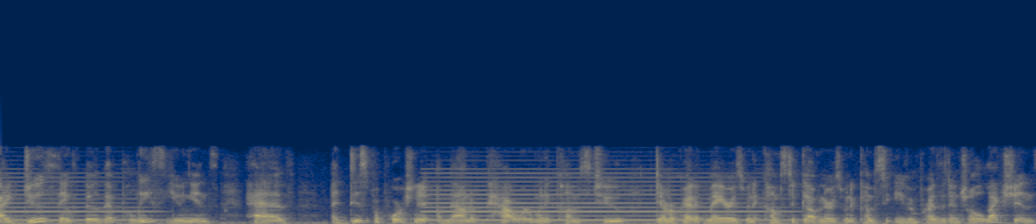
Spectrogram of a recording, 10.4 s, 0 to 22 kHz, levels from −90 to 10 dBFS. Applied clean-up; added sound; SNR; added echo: none; Wind instrument, woodwind instrument; 9 dB; none.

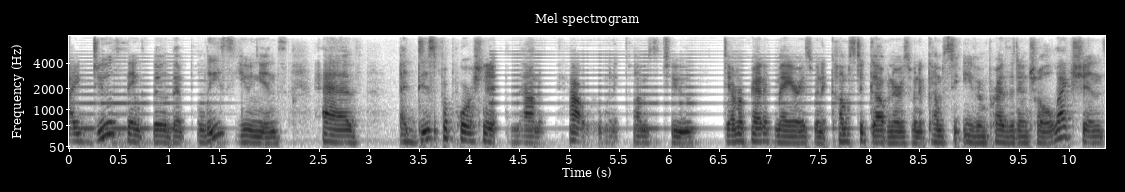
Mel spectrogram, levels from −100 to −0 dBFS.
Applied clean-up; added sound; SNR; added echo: neural mask model RNNoise.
